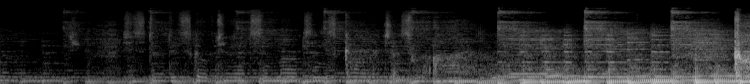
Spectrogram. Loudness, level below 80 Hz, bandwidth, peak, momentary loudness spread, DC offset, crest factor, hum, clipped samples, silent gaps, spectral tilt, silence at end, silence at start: -28 LUFS; -38 dBFS; 15 kHz; -6 dBFS; 19 LU; under 0.1%; 22 dB; none; under 0.1%; none; -5.5 dB/octave; 0 s; 0 s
